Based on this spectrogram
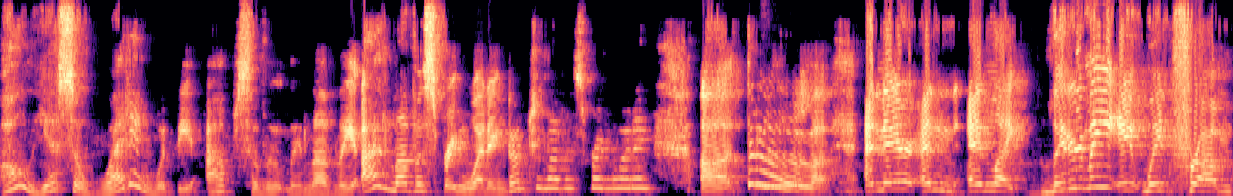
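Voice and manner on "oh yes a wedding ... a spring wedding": many voices chattering and murmuring together. Voicing the court crowd gossiping about a wedding: murmuring crowd gossip. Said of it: "again start murmuring".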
